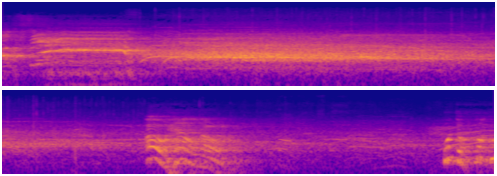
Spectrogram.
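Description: Large arena crowd cheering and screaming, swelling quickly and loudest a few seconds in, then dying down. A single shouted voice breaks in about eight and a half seconds in, and the crowd noise is low near the end.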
